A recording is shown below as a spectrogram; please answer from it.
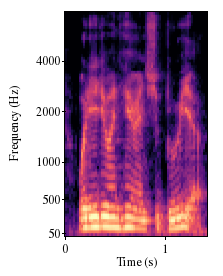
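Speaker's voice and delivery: quick, loud casual Californian; familiar California accent. Shown as a demonstration. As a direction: call it out fast in California American English. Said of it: "use a familiar accent".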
